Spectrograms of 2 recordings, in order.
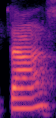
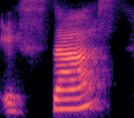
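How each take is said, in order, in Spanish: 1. La primera sílaba se omite, es una forma acortada. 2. La primera sílaba se mantiene, es la forma completa.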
